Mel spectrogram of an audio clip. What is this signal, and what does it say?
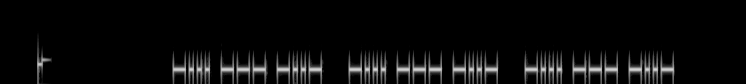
Morse code, heard as a keyed tone, about 30 wpm, 700 Hz. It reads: BOX BOX BOX
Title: Top 500 Words Repeated 30wpm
